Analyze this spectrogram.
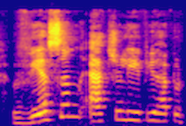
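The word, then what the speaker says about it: व्यसन: is called as vasana now the vasana is a very is not a correct pronunciation of the real word is vyasan the real sanskrit word is vyasan viesen actually if you have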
